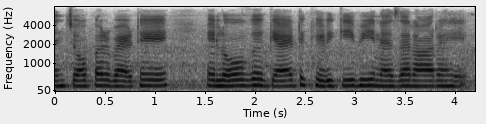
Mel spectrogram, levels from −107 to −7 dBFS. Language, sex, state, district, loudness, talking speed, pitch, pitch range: Kumaoni, female, Uttarakhand, Uttarkashi, -14 LUFS, 155 wpm, 195 Hz, 190-210 Hz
